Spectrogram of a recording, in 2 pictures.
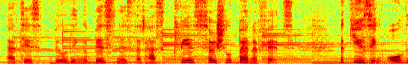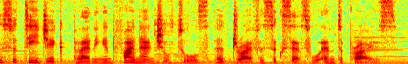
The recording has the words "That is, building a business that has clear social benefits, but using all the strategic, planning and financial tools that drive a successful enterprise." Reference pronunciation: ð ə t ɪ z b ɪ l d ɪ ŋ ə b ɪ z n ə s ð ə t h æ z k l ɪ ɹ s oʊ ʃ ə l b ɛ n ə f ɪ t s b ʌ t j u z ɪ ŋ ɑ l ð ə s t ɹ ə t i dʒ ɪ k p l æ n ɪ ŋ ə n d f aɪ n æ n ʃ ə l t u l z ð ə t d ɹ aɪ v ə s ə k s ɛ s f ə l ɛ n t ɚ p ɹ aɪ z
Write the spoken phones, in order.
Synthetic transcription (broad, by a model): ð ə t ɪ z b ɪ l d ɪ ŋ ə b ɪ z n ə s ð ə t h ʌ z k l ɪ ɹ s oʊ ʃ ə l b ɛ n ə f ɪ t s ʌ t j u z ɪ ŋ ɑ l ð ə s t ɹ ə t i dʒ ɪ k p l æ n ɪ ŋ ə n f aɪ n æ n ʃ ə l t u l z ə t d ɹ aɪ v ə s ə k s ɛ s f ə l ɛ n t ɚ p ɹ aɪ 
